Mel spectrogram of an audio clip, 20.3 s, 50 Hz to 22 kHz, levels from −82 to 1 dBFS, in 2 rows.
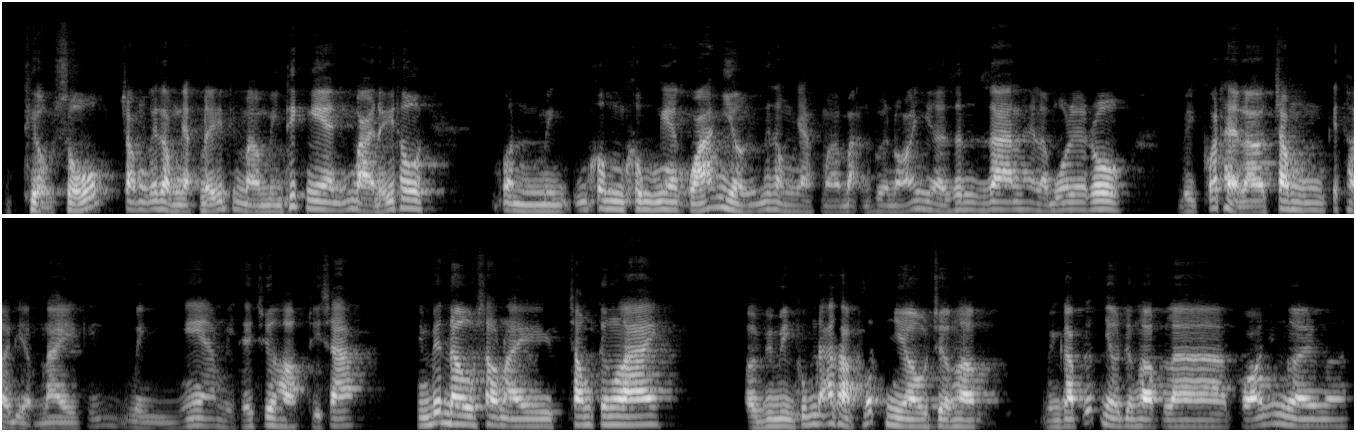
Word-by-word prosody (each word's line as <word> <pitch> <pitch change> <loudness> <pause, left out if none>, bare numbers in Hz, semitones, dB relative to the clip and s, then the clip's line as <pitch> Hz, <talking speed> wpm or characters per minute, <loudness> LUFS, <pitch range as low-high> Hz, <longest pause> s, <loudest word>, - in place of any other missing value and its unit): thiểu - - -1
số - - +1
trong - - -1
cái - - -2
dòng - - +3
nhạc - - -2
đấy - - 0
thì - - -10
mà 105 - 0
mình 110 +1 -7
thích 205 -3 -4
nghe 145 -3 +2
những 155 - -8
bài - - +4
đấy 150 - -2
thôi. 165 -1 +3 0.6
Còn 115 -2 -3
mình 115 -1 -7
cũng 140 - -11
không 150 0 -1
không 140 0 -2
nghe 145 -1 0
quá 125 +6 +5
nhiều 140 -10 0
những 115 +3 -11
cái 145 - -8
dòng 115 -6 -6
nhạc - - -9
mà - - -7
bạn - - -9
vừa 110 - -10
nói 110 - -5
như 150 - -9
là - - -3
dân 140 +2 -7
gian 140 +2 +2
hay 140 - -10
là 115 - -4
bolero, 140 +4 +2 0.5
vì - - -12
có - - -2
thể - - +7
là 100 0 +4
trong 135 -4 +3
cái - - -13
thời - - -1
điểm 105 - -11
này, 95 -1 -4
cái, 130 +1 -24 0.2
mình 100 -2 -18
nghe 135 0 -6
mình 110 -4 -20
thấy 120 - -9
chưa 150 +3 -1
hợp 410 - -1
thì 335 - -11
sao? 140 - 0 0.5
Nhưng 145 +1 -4
biết 200 0 +2
đâu 165 -2 +6
sau 150 - +6
này 130 0 0
trong 155 0 +4
tương 160 0 +3
lai, 155 +1 +8 0.7
bởi 105 0 -3
vì 130 +4 -6
mình 130 -2 -4
cũng 155 +1 -4
đã 180 - +2
gặp - - +6
rất 300 +1 +1
nhiều 130 -4 +2
trường 125 - -1
hợp, 120 0 +2 0.3
mình 115 - -12
gặp 130 +1 +4
rất 215 0 -8
nhiều - - -1
trường 135 -1 -6
hợp 125 -1 +7
là 120 -1 0
có 320 0 +5
những 175 -2 -7
người 130 -3 +3
mà 125 - -4
135 Hz, 255 wpm, -22 LUFS, 120-150 Hz, 0.7 s, lai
